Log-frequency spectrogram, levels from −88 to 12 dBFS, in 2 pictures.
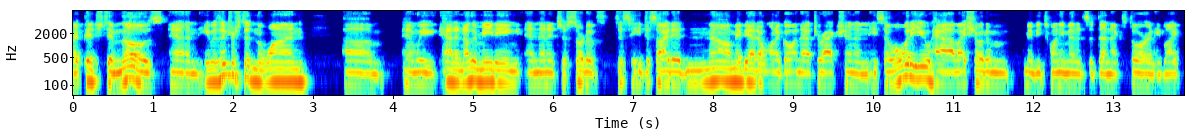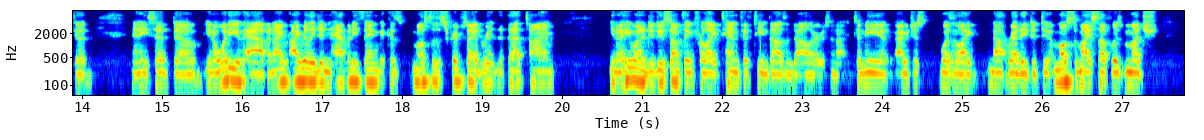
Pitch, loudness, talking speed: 130 Hz, -18 LUFS, 255 wpm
